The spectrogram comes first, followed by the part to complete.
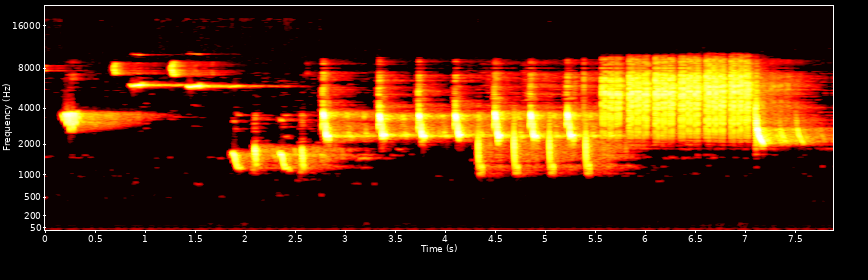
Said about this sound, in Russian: Они ходят его слушать маленькая такая птичка, она очень красиво поет. Один и тот же соловей может издавать несколько очень разных звуков, до 12 разных песенок.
